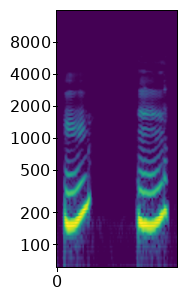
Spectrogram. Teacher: That's what makes these sounds nasal. Air is flowing through the nose, but it's stopped from flowing through the mouth. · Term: nasals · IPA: [n, m, ŋ]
